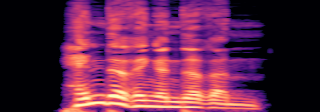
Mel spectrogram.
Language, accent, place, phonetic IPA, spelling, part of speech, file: German, Germany, Berlin, [ˈhɛndəˌʁɪŋəndəʁəm], händeringenderem, adjective, De-händeringenderem.ogg
- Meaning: strong dative masculine/neuter singular comparative degree of händeringend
